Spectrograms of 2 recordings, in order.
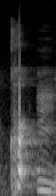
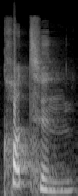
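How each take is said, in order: First: The t is cut off, American style. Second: The t is clearly released, British style. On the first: "끊기는 발음이에요. 미국 애들은" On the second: "curtain은 영국 사람"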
